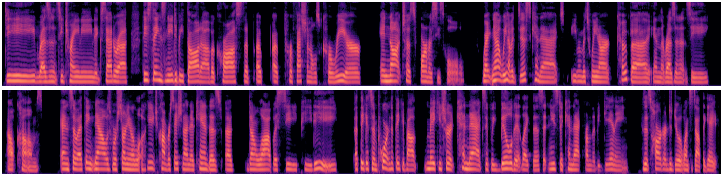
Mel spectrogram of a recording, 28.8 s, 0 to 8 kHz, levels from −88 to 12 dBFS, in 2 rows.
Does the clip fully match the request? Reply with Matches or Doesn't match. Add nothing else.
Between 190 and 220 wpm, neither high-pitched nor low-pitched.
Matches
